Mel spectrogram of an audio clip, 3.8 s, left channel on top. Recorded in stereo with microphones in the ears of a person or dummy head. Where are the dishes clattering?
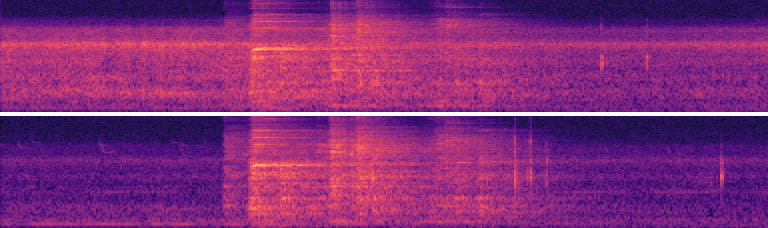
20° right (ahead or behind), 7 m.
